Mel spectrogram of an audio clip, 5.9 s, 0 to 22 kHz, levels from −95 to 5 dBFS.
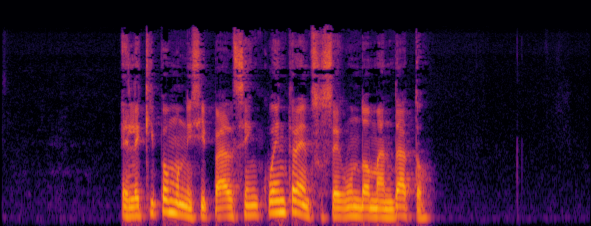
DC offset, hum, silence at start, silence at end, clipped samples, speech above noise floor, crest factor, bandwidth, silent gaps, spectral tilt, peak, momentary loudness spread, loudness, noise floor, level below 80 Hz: under 0.1%; none; 1.2 s; 1.6 s; under 0.1%; 52 dB; 16 dB; 14.5 kHz; none; -5.5 dB/octave; -2 dBFS; 6 LU; -18 LUFS; -69 dBFS; -60 dBFS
